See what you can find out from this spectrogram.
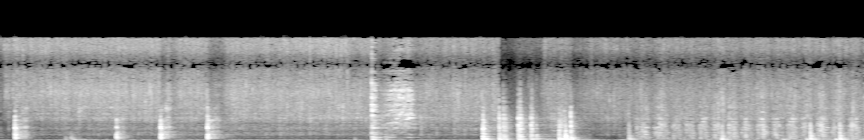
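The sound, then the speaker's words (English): Green onions sizzle in melted butter in a pan, a steady frying hiss broken by many sharp scraping strokes as a utensil stirs them. “Alright, that butter's gonna melt and green onions are going on right now.”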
